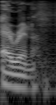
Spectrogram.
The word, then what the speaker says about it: Aaron: Oh, that's 4 runs to Aaron. Actually pronounced Erin, interestingly. I think he's just twinged his back there, the way he's sort of put his right hand around there.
